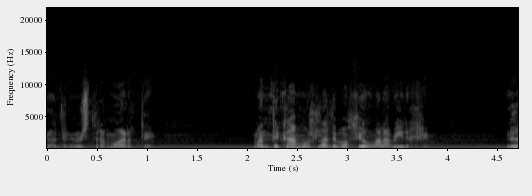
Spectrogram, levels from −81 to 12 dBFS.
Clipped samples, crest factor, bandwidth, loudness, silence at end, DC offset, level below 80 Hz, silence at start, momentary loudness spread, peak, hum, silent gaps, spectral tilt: under 0.1%; 22 dB; 15 kHz; -42 LUFS; 0 s; under 0.1%; -70 dBFS; 0 s; 22 LU; -22 dBFS; 50 Hz at -65 dBFS; none; -4 dB/octave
